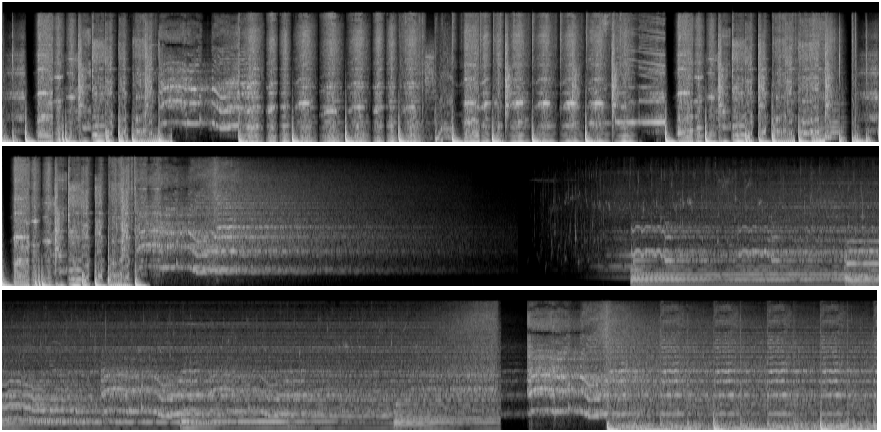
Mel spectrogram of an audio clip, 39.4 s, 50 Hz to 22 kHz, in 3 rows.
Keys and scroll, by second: 6.7 8, 6.7 Tab, 12.2 6, 12.3 Tab, 12.5 6, 13.1 Tab, 13.5 1, 14.3 0, 14.4 Tab, 19.3 typing, 20.8 alt+Tab, 25.8-26.2 typing, 26.4 Tab, 28.7-29.5 typing.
